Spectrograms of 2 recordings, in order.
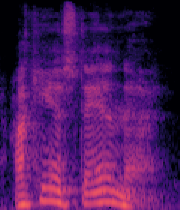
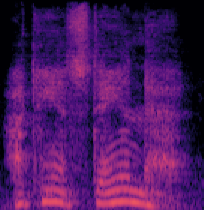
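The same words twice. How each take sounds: Both takes have the same delivery.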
